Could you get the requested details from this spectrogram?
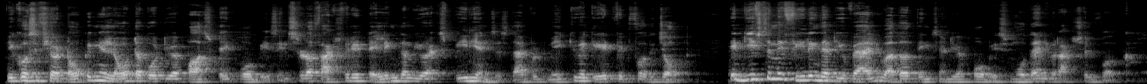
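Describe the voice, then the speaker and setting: A man giving scripted, step-by-step career advice on job interviews in a measured instructive tone. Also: medium pitch, roomy sound.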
